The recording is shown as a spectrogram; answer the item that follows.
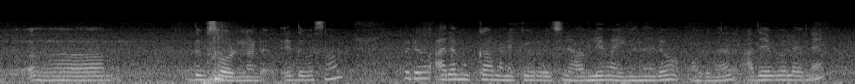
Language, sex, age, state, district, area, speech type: Malayalam, female, 18-30, Kerala, Kollam, rural, spontaneous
